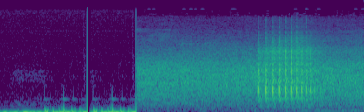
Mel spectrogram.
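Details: Great spotted woodpecker (Dendrocopos major) from Germany drumming: a short, fast roll of about a dozen hard strikes lasting half a second, with a man's voice just before.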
